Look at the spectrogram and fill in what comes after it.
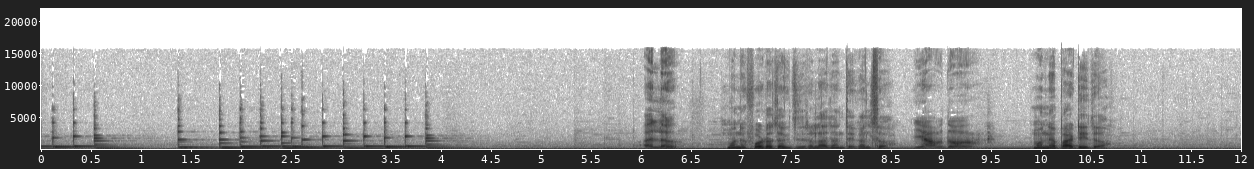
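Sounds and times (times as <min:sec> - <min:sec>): mobile phone ringtone: 0:00.0 - 0:04.4.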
